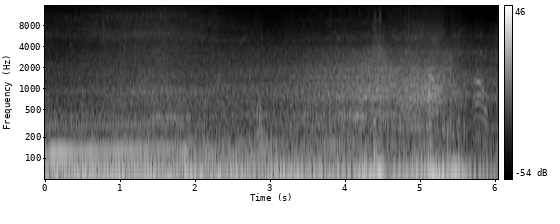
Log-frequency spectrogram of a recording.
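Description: A pickup truck drives with a steady low engine drone and road rumble, swelling slightly toward the end, with a voice speaking briefly over it.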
